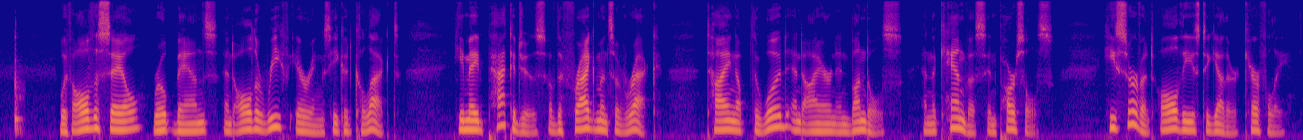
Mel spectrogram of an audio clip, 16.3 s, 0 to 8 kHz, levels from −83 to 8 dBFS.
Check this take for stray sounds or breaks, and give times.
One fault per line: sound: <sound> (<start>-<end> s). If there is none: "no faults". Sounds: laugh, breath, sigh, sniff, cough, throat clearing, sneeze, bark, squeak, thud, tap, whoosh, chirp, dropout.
sound: sigh (0.2-0.3 s)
